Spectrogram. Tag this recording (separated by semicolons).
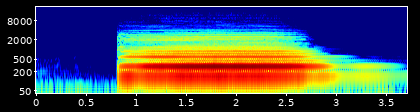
single-note; cello; multisample; neumann-U87; good-sounds; D3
